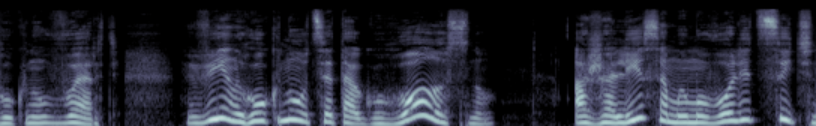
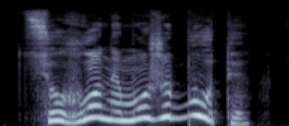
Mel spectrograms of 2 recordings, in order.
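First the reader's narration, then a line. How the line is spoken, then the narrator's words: Indignant exclamation. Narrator (Ukrainian): обурено вигукнула Аліса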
